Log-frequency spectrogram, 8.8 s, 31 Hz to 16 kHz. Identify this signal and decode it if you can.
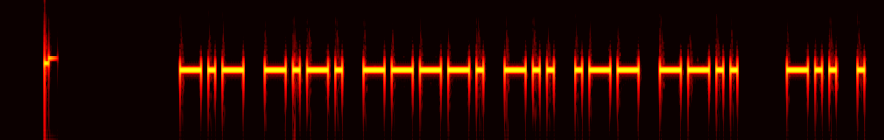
Morse code, heard as a keyed tone, about 17 wpm, 700 Hz. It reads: KC9DWZ DE
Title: USA Callsign DE Callsign - 6 Characters - 17wpm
